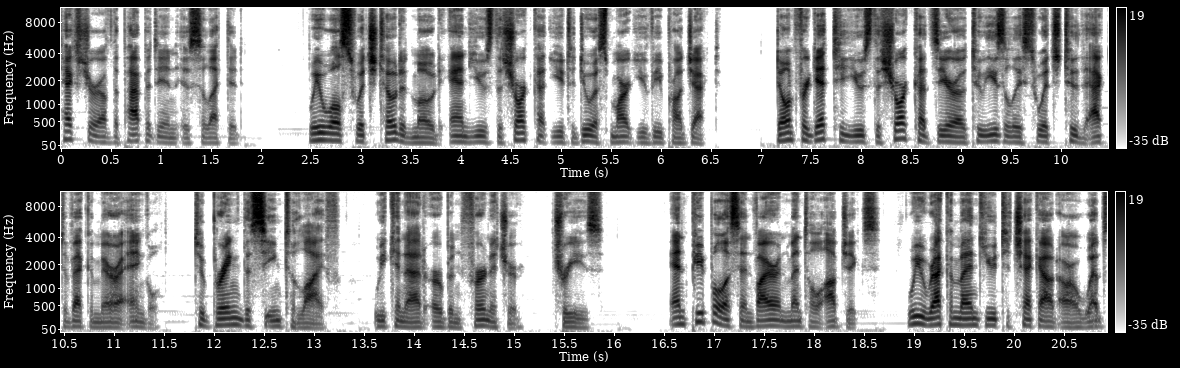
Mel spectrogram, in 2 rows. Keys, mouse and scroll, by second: 1.0-3.3 typing, 2.2-2.8 scroll down 1, 4.5-5.2 typing, 6.6 scroll up 1, 7.3 double click, 7.5 scroll up 1, 7.7 Tab, 7.9-9.1 typing, 10.0 Tab, 10.4 typing, 11.0 scroll down 1.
